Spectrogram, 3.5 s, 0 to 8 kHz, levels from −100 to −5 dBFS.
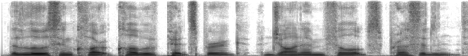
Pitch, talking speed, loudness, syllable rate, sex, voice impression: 125 Hz, 190 wpm, -20 LUFS, 5.0 syllables/s, male, masculine, adult-like, slightly weak, slightly calm, slightly friendly, kind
